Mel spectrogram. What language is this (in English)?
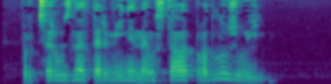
Czech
